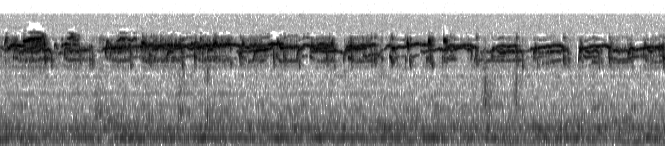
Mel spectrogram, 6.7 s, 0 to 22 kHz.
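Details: Pallid swift nest in the centre of Jerez de la Frontera with one chick, at midday on 25 August in a heatwave over 44°C; shrill rasping trills pour out nearly continuously, a low hum beneath.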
